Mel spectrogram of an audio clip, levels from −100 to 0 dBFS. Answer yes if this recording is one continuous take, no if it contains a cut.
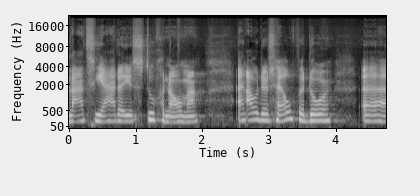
no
